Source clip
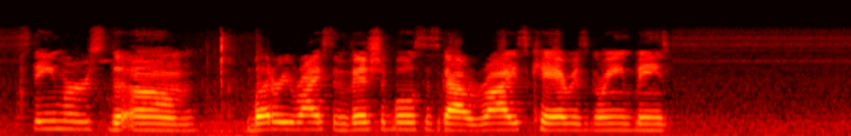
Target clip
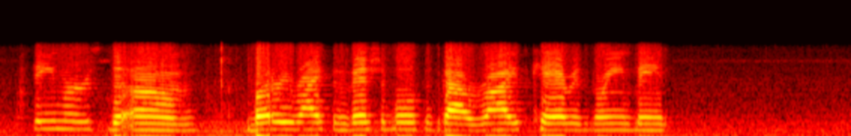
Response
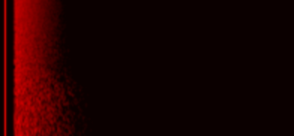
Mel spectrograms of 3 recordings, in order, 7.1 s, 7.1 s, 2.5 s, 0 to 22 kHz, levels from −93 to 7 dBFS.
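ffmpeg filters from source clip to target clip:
-af "bass=frequency=250:gain=5,treble=frequency=4000:gain=-14,aeval=exprs='0.168*(cos(1*acos(clip(val(0)/0.168,-1,1)))-cos(1*PI/2))+0.0596*(cos(2*acos(clip(val(0)/0.168,-1,1)))-cos(2*PI/2))+0.00596*(cos(3*acos(clip(val(0)/0.168,-1,1)))-cos(3*PI/2))':channel_layout=same,aresample=11025,acrusher=bits=4:mode=log:mix=0:aa=0.000001,aresample=44100,volume=8dB"

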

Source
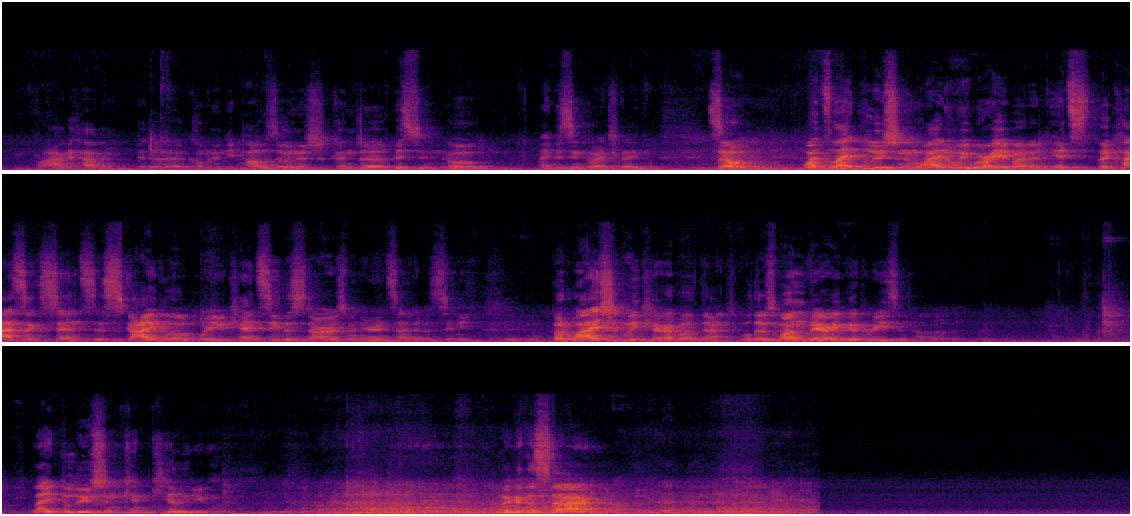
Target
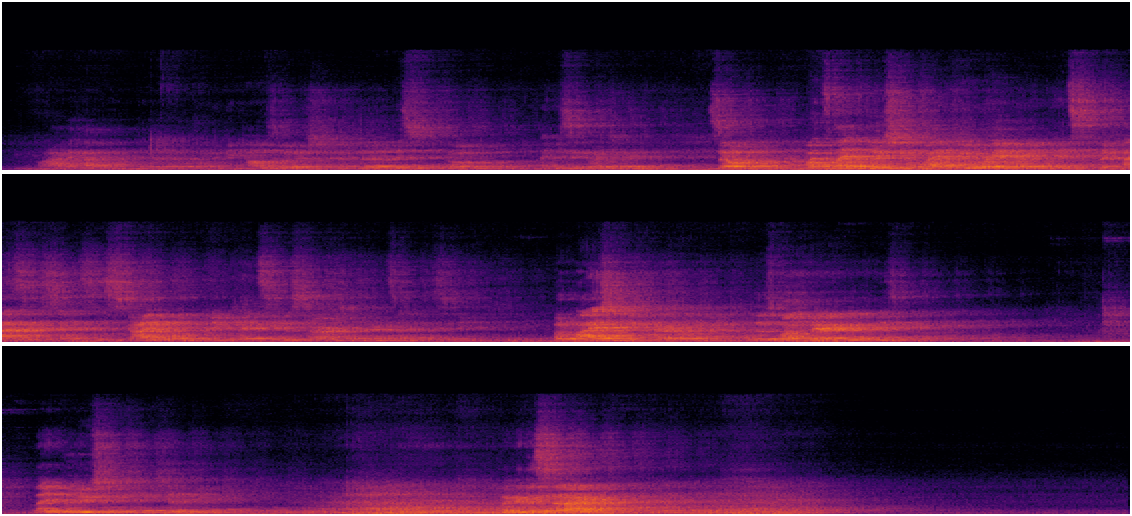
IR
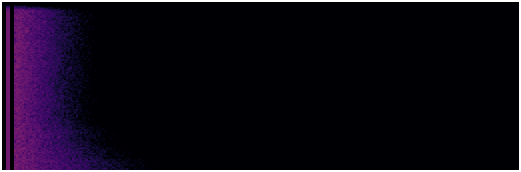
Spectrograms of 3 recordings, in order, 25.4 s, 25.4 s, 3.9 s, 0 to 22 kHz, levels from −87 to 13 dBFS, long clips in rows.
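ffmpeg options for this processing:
-filter_complex "[0:a]asplit=8[link_01][link_02][link_03][link_04][link_05][link_06][link_07][link_08];[link_02]adelay=242,afreqshift=90,volume=-10dB[link_09];[link_03]adelay=484,afreqshift=180,volume=-14.9dB[link_10];[link_04]adelay=726,afreqshift=270,volume=-19.8dB[link_11];[link_05]adelay=968,afreqshift=360,volume=-24.6dB[link_12];[link_06]adelay=1210,afreqshift=450,volume=-29.5dB[link_13];[link_07]adelay=1452,afreqshift=540,volume=-34.4dB[link_14];[link_08]adelay=1694,afreqshift=630,volume=-39.3dB[link_15];[link_01][link_09][link_10][link_11][link_12][link_13][link_14][link_15]amix=inputs=8:normalize=0[link_16];[1:a]atrim=start_sample=2205,afade=type=out:start_time=0.45:duration=0.01,atrim=end_sample=20286,asetrate=57330,aresample=44100[link_17];[link_16][link_17]afir=irnorm=-1:irlink=0,volume=1dB"

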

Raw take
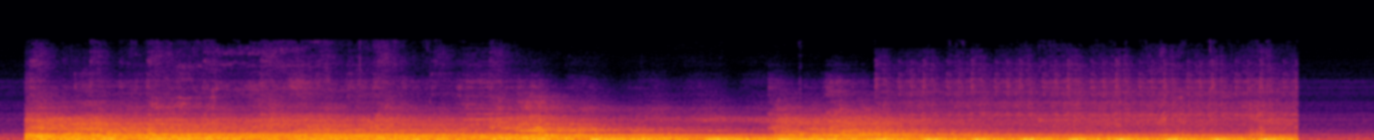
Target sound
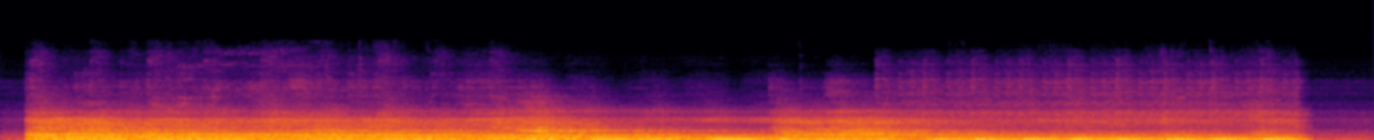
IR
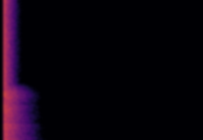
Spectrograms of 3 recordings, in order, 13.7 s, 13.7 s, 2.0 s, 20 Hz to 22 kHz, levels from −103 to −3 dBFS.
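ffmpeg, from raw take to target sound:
-filter_complex "[0:a]asettb=1/sr,asplit=3[link_01][link_02][link_03];[link_01]atrim=end=8.804[link_04];[link_02]atrim=start=8.8:end=9.34,asetpts=PTS-STARTPTS,afade=type=in:duration=0.004:curve=qsin,afade=type=out:start_time=0.536:duration=0.004:curve=qsin,highpass=frequency=380:poles=1[link_05];[link_03]atrim=start=9.336[link_06];[link_04][link_05]acrossfade=duration=0.004:curve1=hsin:curve2=qsin[link_07];[link_07][link_06]acrossfade=duration=0.004:curve1=qsin:curve2=hsin[link_08];[1:a]atrim=start_sample=2205,atrim=end_sample=4410,asetrate=27783,aresample=44100[link_09];[link_08][link_09]afir=irnorm=-1:irlink=0,volume=-1dB"

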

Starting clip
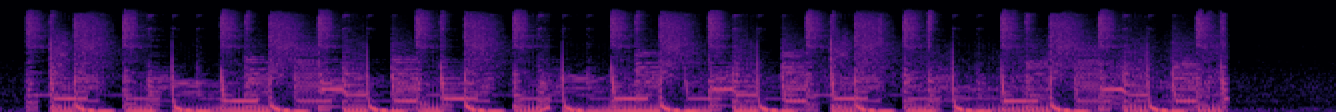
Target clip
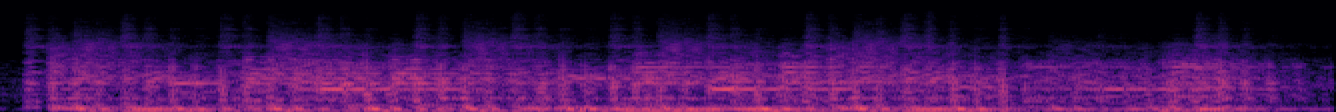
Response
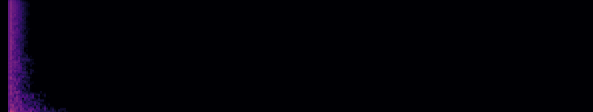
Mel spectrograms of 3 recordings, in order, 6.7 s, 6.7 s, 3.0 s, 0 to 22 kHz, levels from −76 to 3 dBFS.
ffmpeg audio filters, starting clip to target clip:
-filter_complex "[0:a]equalizer=frequency=250:width_type=o:width=1:gain=-7,equalizer=frequency=1000:width_type=o:width=1:gain=4,equalizer=frequency=2000:width_type=o:width=1:gain=9,equalizer=frequency=4000:width_type=o:width=1:gain=5,acrossover=split=700|1300[link_01][link_02][link_03];[link_01]acontrast=87[link_04];[link_04][link_02][link_03]amix=inputs=3:normalize=0,highpass=frequency=100:width=0.5412,highpass=frequency=100:width=1.3066,alimiter=limit=-19.5dB:level=0:latency=1:release=18,aecho=1:1:110|236.5|382|549.3|741.7:0.631|0.398|0.251|0.158|0.1,asettb=1/sr,asplit=3[link_05][link_06][link_07];[link_05]atrim=end=5.024[link_08];[link_06]atrim=start=5.02:end=5.81,asetpts=PTS-STARTPTS,afade=type=in:duration=0.004:curve=qsin,afade=type=out:start_time=0.786:duration=0.004:curve=qsin,acrossover=split=210|1700[link_09][link_10][link_11];[link_09]acompressor=threshold=-39dB:ratio=4[link_12];[link_10]acompressor=threshold=-33dB:ratio=4[link_13];[link_11]acompressor=threshold=-41dB:ratio=4[link_14];[link_12][link_13][link_14]amix=inputs=3:normalize=0[link_15];[link_07]atrim=start=5.806[link_16];[link_08][link_15]acrossfade=duration=0.004:curve1=hsin:curve2=qsin[link_17];[link_17][link_16]acrossfade=duration=0.004:curve1=qsin:curve2=hsin,equalizer=frequency=10000:width=0.34:gain=-14.5,afftfilt=real='re*1.73*eq(mod(b,3),0)':imag='im*1.73*eq(mod(b,3),0)':win_size=2048:overlap=0.75"

